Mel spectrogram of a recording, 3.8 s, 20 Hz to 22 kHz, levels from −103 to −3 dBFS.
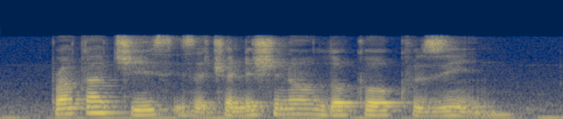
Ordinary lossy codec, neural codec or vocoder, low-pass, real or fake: none; none; 7.2 kHz; real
